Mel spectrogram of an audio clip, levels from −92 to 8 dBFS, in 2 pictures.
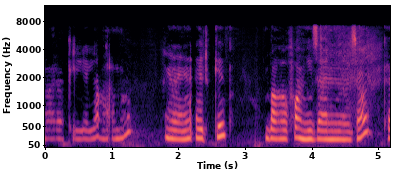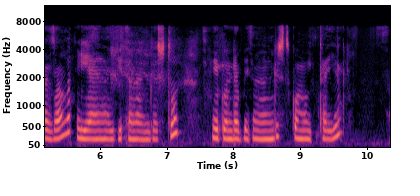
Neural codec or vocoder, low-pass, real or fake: codec, 16 kHz, 2 kbps, FreqCodec, larger model; 7.2 kHz; fake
